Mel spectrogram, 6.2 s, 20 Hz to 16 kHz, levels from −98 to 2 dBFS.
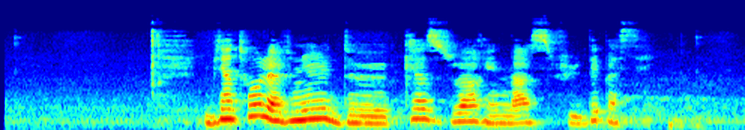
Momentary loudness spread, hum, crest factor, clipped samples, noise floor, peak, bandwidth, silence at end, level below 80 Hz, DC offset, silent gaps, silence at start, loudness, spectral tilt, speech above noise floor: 19 LU; none; 20 dB; under 0.1%; -52 dBFS; -2 dBFS; 7.6 kHz; 0.55 s; -56 dBFS; under 0.1%; none; 1.25 s; -18 LUFS; -7 dB/octave; 34 dB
